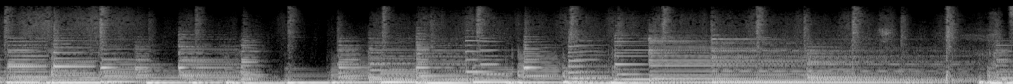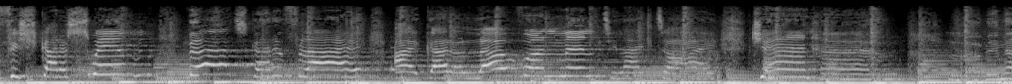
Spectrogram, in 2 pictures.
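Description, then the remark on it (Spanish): A song from an album released in 1990 plays loudly and continuously, with steady bass and sustained chords; after a brief dip midway, a singing voice with vibrato comes in over the band. “Vamos a escuchar, como dijimos anteriormente, el disco …, lanzado en 1990.”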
